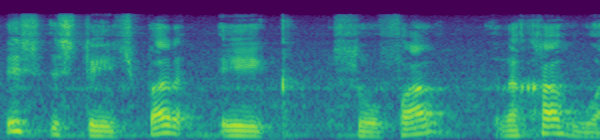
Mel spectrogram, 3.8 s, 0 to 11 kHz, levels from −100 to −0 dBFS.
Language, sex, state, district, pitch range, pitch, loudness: Hindi, male, Madhya Pradesh, Dhar, 105-160 Hz, 115 Hz, -19 LUFS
